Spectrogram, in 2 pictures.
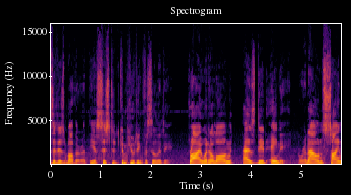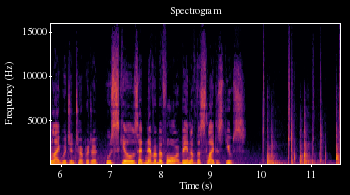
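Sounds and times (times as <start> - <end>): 
speech: 0.0 - 10.3
knocking on a door: 10.0 - 11.5.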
